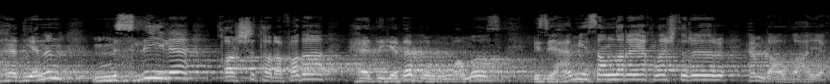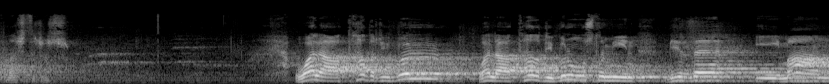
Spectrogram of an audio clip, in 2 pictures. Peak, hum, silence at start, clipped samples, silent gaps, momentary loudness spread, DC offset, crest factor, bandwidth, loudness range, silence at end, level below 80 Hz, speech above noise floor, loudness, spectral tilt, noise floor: 0 dBFS; none; 0 s; under 0.1%; none; 8 LU; under 0.1%; 14 dB; 11.5 kHz; 8 LU; 0 s; -64 dBFS; 31 dB; -15 LUFS; -5 dB/octave; -46 dBFS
